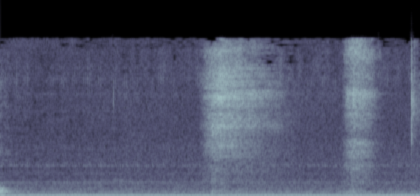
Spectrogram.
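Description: Two breathy exhalations, sighs of exasperation, one about two seconds in and a shorter one near the end, over a steady low electrical hum.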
